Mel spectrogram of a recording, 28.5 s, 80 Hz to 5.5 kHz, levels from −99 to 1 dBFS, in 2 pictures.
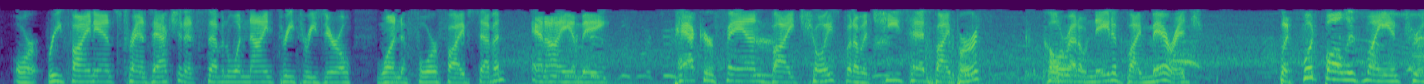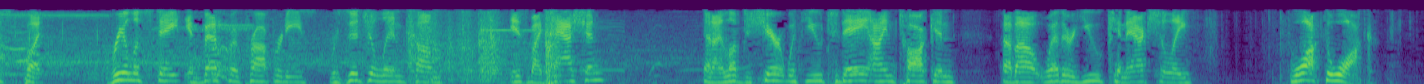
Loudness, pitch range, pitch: -21 LUFS, 155-190 Hz, 170 Hz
